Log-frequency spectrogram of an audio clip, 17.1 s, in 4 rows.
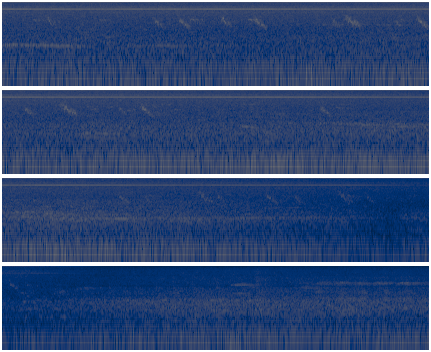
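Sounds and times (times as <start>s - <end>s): small birds chirping: 0.0s - 13.1s
low steady background rumble: 0.0s - 16.3s.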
